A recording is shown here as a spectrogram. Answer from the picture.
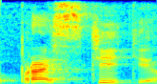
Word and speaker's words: простите: So простите, like price, тите, простите. And the second association is just the word rust. Rust. In the middle of it, простите.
